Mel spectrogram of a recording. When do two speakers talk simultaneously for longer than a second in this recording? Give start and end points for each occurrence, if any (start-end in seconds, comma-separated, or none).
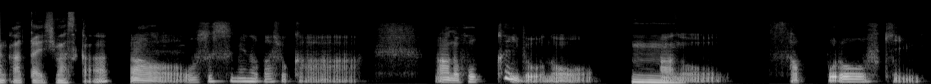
none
